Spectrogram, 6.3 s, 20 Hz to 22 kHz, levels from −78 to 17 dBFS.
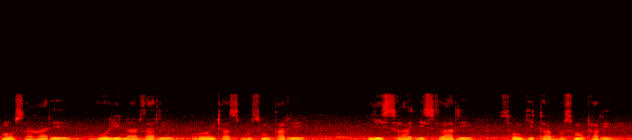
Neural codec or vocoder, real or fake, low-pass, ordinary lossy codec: none; real; 7.2 kHz; none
